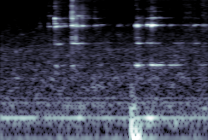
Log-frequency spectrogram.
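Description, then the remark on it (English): A shelf that sits underneath a printer breaking: a few light, glassy clinks followed by a single dull low thud and some rattling, all faint over a steady low hum, with no one talking. “I just broke this shelf to the right, the one that sits underneath my printer.”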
